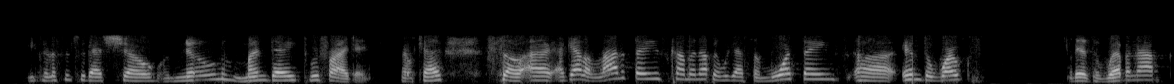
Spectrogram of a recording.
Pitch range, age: 155-200 Hz, 40-59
